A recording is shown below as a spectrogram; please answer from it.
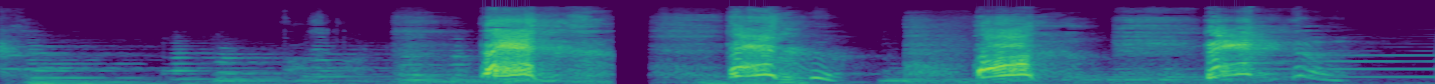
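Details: A Black woman, possibly sick with a cold or flu, gives four forceful sneezes in quick succession, each preceded by a catching inhale, over background music; a sneezing fit.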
